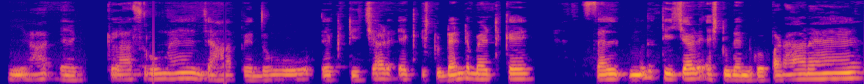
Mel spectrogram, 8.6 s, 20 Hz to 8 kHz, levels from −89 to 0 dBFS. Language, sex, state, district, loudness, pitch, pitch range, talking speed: Hindi, male, Bihar, Darbhanga, -27 LUFS, 135 Hz, 120-145 Hz, 155 wpm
